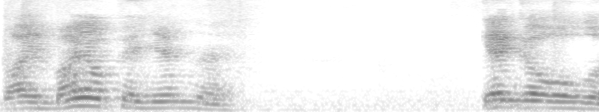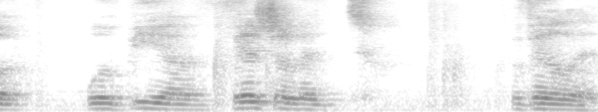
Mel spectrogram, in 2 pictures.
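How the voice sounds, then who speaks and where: A man with a Filipino accent speaks at a fairly slow pace in a fairly high, dark, mellow voice, with long, frequent pauses. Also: ordinary pitch variation. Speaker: YouTuber. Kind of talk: casual fan theory monologue. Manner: halting, many fillers; animated.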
